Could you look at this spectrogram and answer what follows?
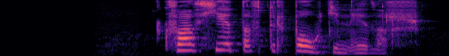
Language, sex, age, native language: Icelandic, male, 8, Icelandic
